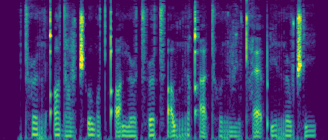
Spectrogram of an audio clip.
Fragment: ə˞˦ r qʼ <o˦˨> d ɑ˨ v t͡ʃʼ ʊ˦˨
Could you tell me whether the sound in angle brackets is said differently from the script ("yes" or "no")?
yes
